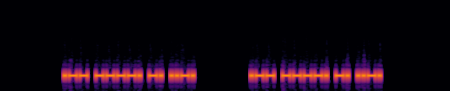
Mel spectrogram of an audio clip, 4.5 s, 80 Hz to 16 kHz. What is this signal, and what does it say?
Morse code, heard as a keyed tone, about 46 wpm, 700 Hz. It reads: W9NF W9NF
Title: USA Call Signs - 4 Characters - Repeated 2x - 45wpm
